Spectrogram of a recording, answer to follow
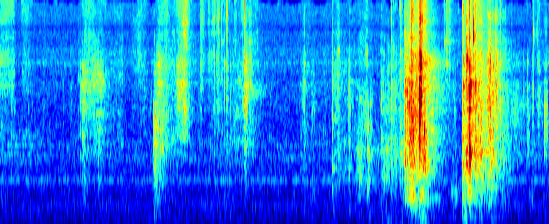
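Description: Paper page of a spiral-bound picture book being turned: a few small clicks, then a short rustle about three seconds in.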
